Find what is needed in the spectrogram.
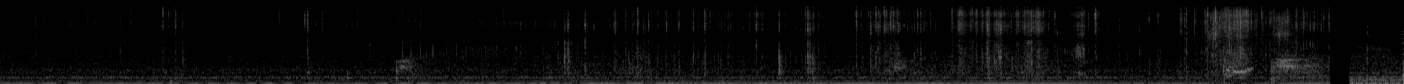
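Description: Protective plastic film being peeled off a PC case's tempered-glass side panel: faint crackling and crinkling of the plastic sheet that grows louder and busier in the second half, over a steady low hum.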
